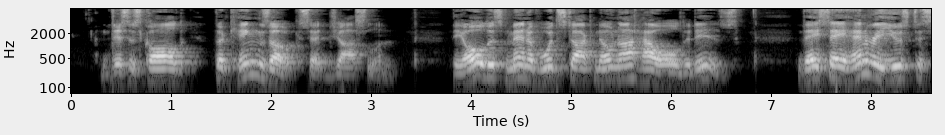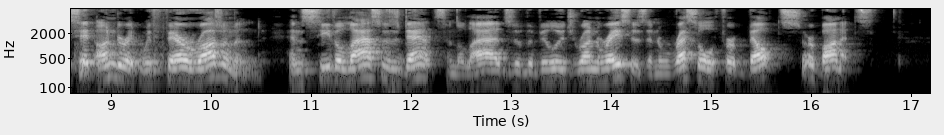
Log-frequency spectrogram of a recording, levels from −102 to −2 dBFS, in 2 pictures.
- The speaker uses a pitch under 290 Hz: No, very high, 330 Hz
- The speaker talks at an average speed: Yes, average, 170 wpm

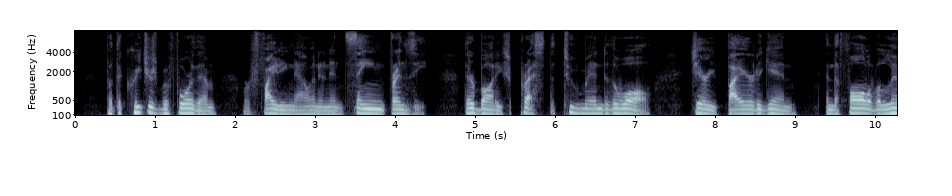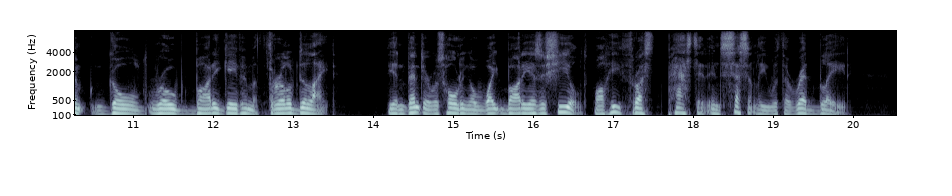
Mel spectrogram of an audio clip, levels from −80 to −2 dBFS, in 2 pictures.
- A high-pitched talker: No, low, 115 Hz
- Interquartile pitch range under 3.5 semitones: Yes, average, 3.0 semitones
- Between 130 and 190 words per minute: Yes, average, 170 wpm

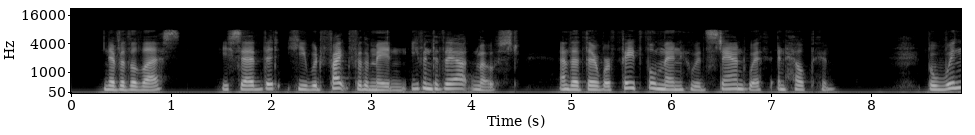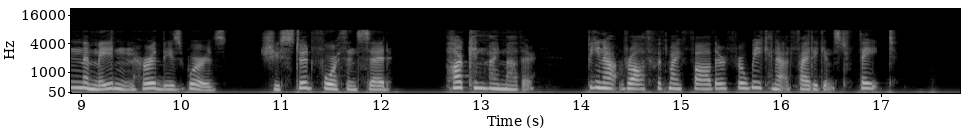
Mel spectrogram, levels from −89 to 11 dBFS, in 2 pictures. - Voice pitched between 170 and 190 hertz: No, high, 200 Hz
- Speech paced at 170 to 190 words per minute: Yes, average, 180 wpm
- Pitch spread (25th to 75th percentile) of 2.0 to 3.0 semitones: No, average, 4.2 semitones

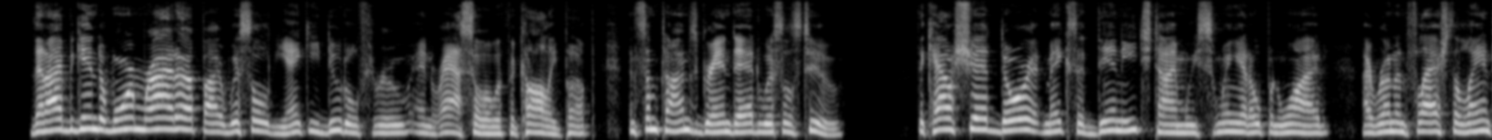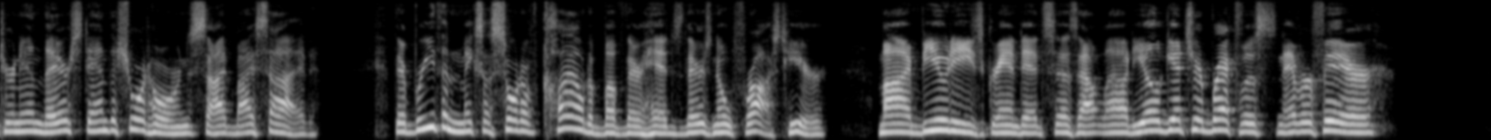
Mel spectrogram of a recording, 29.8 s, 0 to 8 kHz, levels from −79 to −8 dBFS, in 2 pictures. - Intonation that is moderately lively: Yes, average, 4.0 semitones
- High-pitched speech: No, medium, 180 Hz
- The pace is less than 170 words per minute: Yes, average, 155 wpm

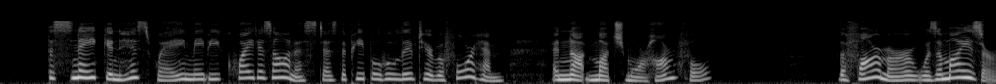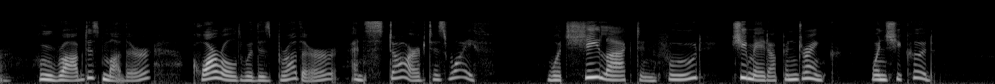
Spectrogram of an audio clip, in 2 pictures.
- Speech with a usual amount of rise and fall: No, wide, 5.7 semitones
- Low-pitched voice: No, high, 225 Hz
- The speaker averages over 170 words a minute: No, average, 160 wpm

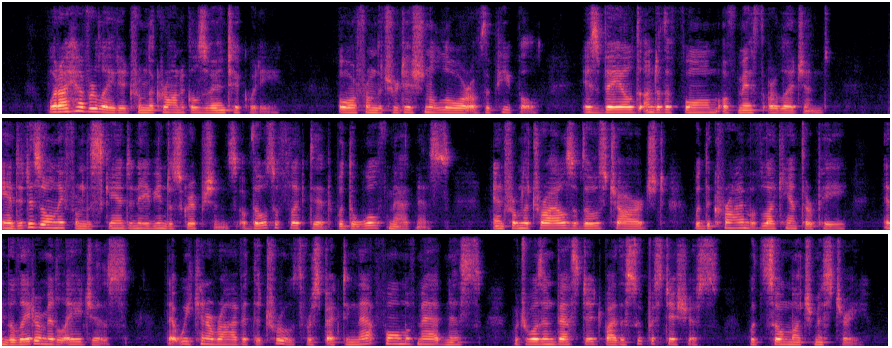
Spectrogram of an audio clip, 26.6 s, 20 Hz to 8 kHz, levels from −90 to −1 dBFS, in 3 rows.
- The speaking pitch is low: No, medium, 180 Hz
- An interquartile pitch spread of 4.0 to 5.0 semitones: No, average, 3.3 semitones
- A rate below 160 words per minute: No, average, 180 wpm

